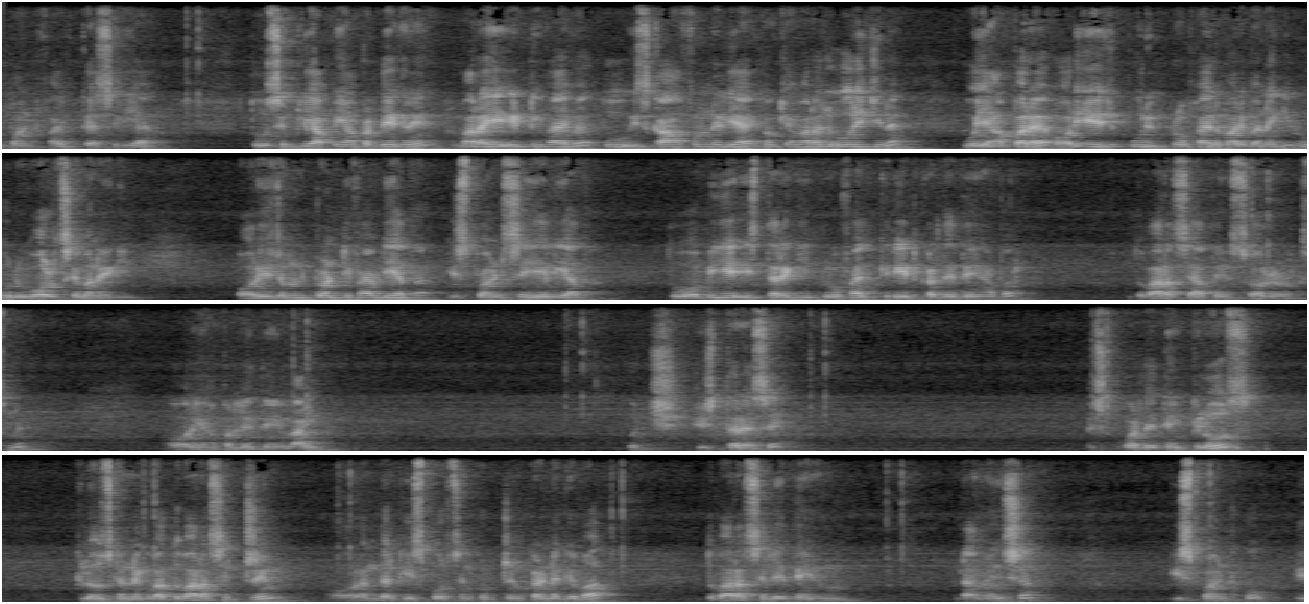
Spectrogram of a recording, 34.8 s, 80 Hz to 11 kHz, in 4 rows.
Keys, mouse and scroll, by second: 25.6 Escape.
